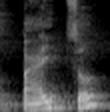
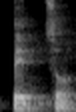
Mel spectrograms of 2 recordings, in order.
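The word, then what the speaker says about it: παίζω: El acento siempre va en la primera sílaba, pero no leemos paitzo, sino petzo. Esta a con i la vamos a leer como e peto.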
